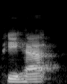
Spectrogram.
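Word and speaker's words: p̂: that this is pronounced p hat it's got the little symbol on the top um and that is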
